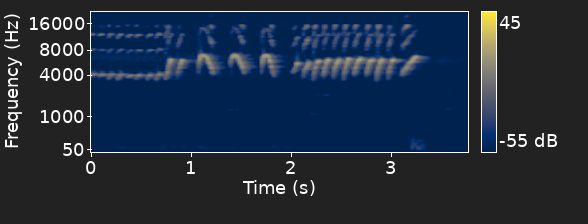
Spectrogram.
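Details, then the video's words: Domestic canary song used as a lure to stimulate lazy canaries to sing: high whistled notes, a few looping rising slurs, then a fast repeated trill of rising notes before stopping. "Pancingan kenari gacor ngerol panjang dan pancingan kenari malas bunyi pasti"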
